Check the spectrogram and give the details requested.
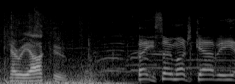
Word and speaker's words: Kiriakou: That's how you pronounce last name, Kiriakou.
